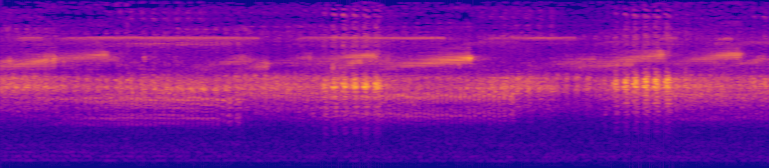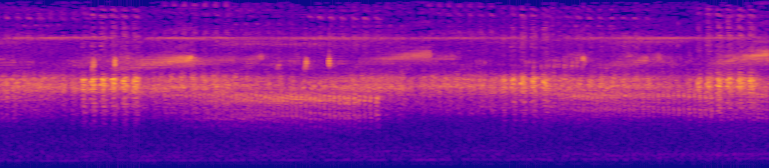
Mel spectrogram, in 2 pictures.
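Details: Many frogs on a dam in Australia calling together, an unbroken wall of high trilling with repeated upward-sweeping chirps and regular louder rattling bursts every few seconds.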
